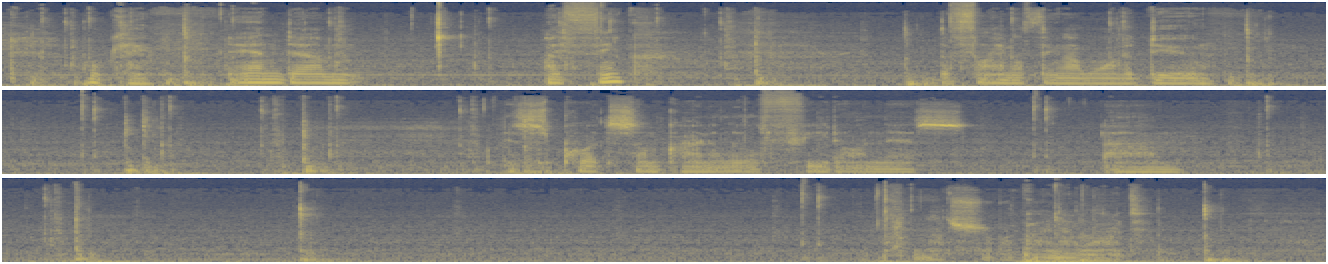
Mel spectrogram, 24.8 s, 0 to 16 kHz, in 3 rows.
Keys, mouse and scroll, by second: 0.0 shift+middle click, 0.3 middle click, 1.0 ctrl+s, 1.2 middle click, 3.0 middle click, 3.5 click, 3.9 middle click, 4.6 Tab, 5.5 3, 5.7 click, 6.1 middle click, 7.6 shift+s, 9.0 alt+a, 9.1 middle click, 10.0 Tab, 10.2 middle click, 11.3 shift+a, 16.0 middle click, 16.8 Tab, 18.9 s, 23.1 ctrl+KP_7, 23.9 g.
